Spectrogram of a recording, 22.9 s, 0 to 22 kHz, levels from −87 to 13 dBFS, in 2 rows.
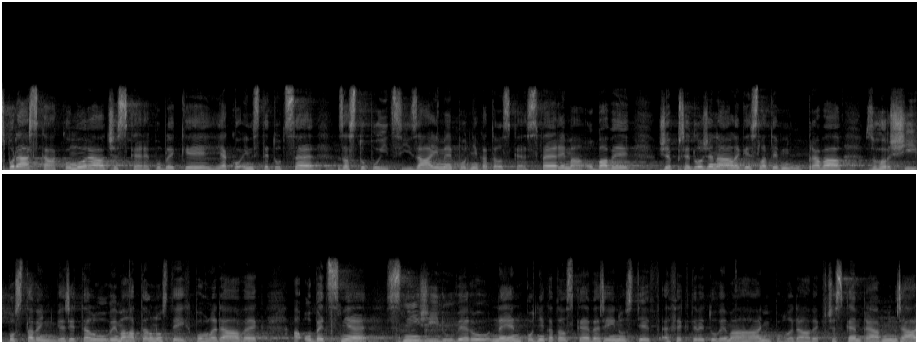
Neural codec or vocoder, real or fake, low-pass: none; real; 10.8 kHz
